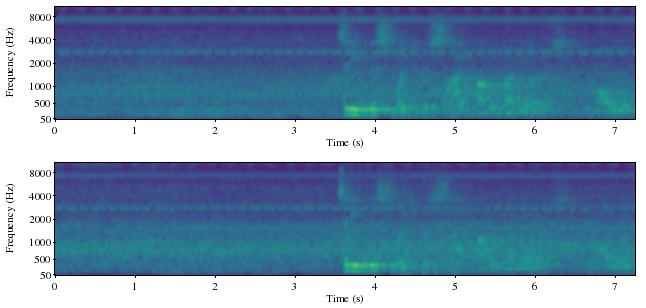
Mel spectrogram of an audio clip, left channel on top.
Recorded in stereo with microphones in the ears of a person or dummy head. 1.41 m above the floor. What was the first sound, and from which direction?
A man speaking, 30° right (ahead or behind).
